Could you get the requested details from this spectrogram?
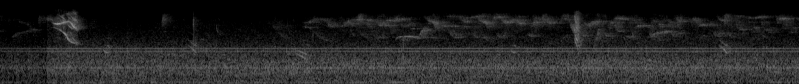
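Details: One of a pair of rufous-tailed jacamars (Galbula ruficauda) gives one sharp, high squeaky note early on, with a dense background of chirping birds and a steady insect drone.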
